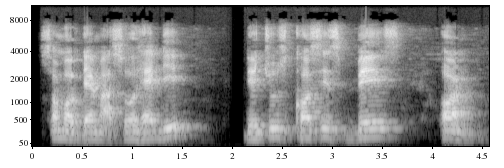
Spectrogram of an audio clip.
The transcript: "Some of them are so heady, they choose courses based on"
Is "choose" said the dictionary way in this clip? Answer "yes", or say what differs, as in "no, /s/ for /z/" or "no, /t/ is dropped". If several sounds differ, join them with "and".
no, /s/ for /z/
